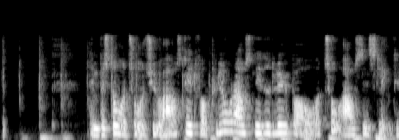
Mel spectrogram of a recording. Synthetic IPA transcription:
d̥emb̥e̝sd̥o̝̰ːt͡sʰo̝̰ːɒt͡sʰyːʊəɑ̈ʊsnid̥ʋɒpʰilo̝̰ːd̥ɑ̈ʊsnid̥ð̞̩ˠlø̰ːb̥ɐʔɒʊɐt͡sʰo̝̰ːɑ̈ʊsnid̥sleŋ̰d̥ə

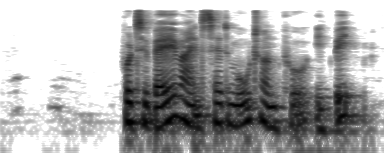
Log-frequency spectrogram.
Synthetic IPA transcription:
pʰɒ̽t͡sʰe̝b̥ɛːɪʋɑ̈ɪn̩sæd̥əmo̝ːt͡sʰɒːnpʰɒ̽e̝d̥̚b̥e̝̰ː

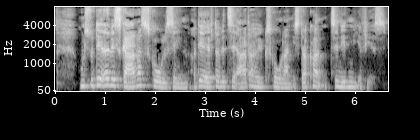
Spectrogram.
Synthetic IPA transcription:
hunsd̥ud̥e̝̰ːɐð̞ˠʋe̝sɡ̥ɑ̈ːʁasɡ̥o̝̰ːlse̝̰ːnn̩ɒ̽d̥æɐ̰efd̥ɐʋe̝ðˠt͡sʰe̝ɑ̈ːd̥ɐɦøɡ̥sɡ̥o̝̰ːlɐnisd̥ɒ̽ɡ̥hɒ̽l̰mt͡sʰe̝lne̝d̥n̩niːɒfiɐ̰s

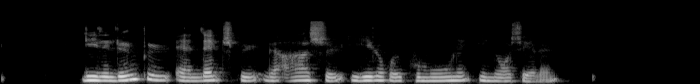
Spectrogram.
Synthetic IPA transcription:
liləløŋb̥y̰æɐe̝nlæn̰sb̥y̰ʋeʔɑ̈ːsø̰ːihe̝ləʁœð̰ˠkʰo̝muːnəino̝ɐseɐlæ̰n̰

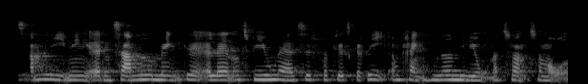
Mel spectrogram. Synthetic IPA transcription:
sɑ̈mn̩lḭːne̝ŋæɐd̥ensɑ̈mləð̞̩ˠmeŋ̰d̥əʔælæn̰ð̞̩ˠsb̥iumæsəfʁɑ̈fesɡ̥ɐʁḭːɒ̽mkʰʁeŋ̰ɦunɐð̞ˠmilio̝̰ːnɐt͡sʰɒ̽n̰sɒ̽mɒ̰ːð̩ˠ

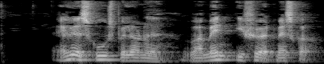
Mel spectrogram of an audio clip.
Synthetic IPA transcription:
ʔæləsɡ̥uːs̬b̥elɐnəʋɑ̈men̰iføɐ̰d̥mæsɡ̥ɐ

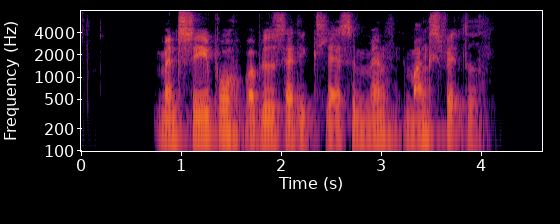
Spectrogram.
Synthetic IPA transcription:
mænseb̥o̝ʋɑ̈b̥le̝ːð̞̩ˠsæd̥ikʰlæsəmɑ̈ŋsfel̰d̥ð̞̩ˠ

